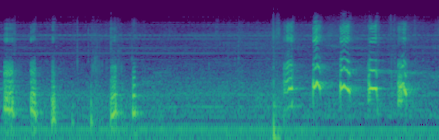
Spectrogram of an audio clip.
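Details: Young Saluki puppies, twenty days old, from a kennel litter make short squeaky yelps and soft grunts in scattered bursts, a pause in the middle, then a quicker run of sharp little cries.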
